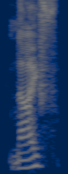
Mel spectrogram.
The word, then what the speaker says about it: knife: knife, Knife. knight, night, not, cannot, and no. Okay, we used to pronounce the Ks, and I You're wish that we joking.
